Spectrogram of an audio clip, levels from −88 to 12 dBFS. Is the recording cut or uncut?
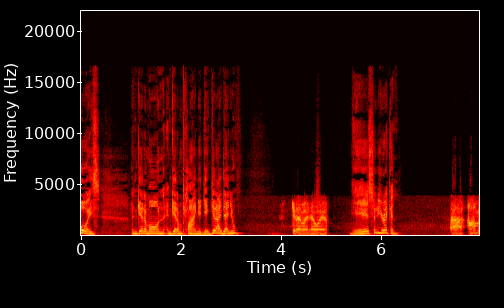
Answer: uncut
